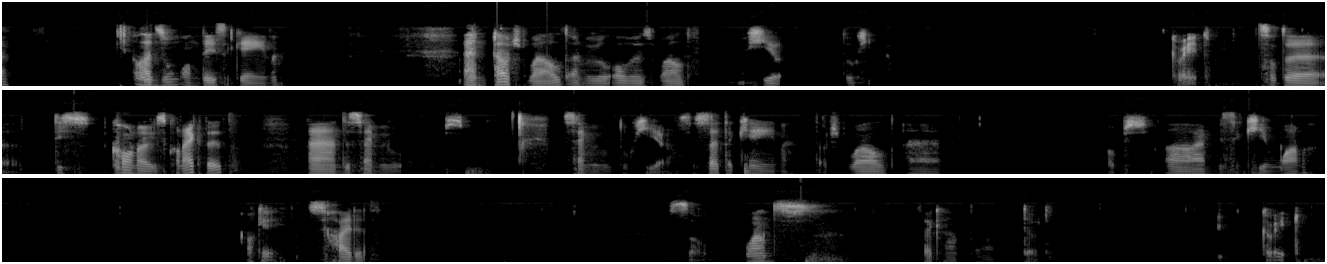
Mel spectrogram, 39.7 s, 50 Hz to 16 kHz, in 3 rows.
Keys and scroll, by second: 1.0 z, 19.7 z.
